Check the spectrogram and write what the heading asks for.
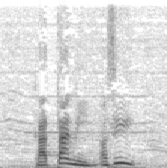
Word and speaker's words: Catani: Catani, así. Como katana. – Sin acento en la I. No, no, Catani. Catani.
